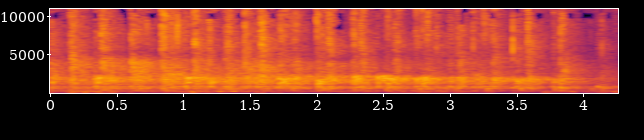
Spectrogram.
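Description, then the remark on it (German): Steady, dense applause from an audience for two presenters after a talk, many hands clapping at once in a continuous loud patter that holds evenly for several seconds with no voices on top. “Nochmal einen großen Applaus für die beiden Vortragenden.”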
